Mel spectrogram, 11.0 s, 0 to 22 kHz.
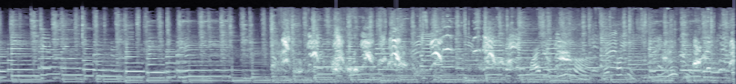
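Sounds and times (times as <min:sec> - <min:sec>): background music: 0:00.0 - 0:11.0
dogs barking and yelping: 0:04.1 - 0:11.0.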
